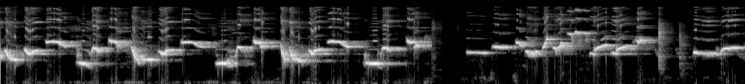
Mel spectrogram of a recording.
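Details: White-rumped shama in full energetic song, unloading its repertoire: loud, rich whistled phrases that jump between low and high notes, with quick slurred flourishes repeated almost without pause and one brief gap near the middle.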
